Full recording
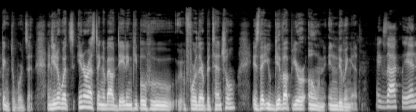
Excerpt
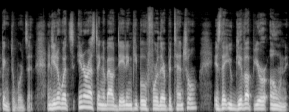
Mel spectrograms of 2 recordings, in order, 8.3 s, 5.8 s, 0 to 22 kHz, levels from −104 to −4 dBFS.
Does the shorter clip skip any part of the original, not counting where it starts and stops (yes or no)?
yes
